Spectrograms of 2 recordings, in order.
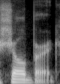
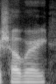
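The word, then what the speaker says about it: Sjöberg: Is that how you pronounce it? Yeah, it's Dr. Schoberg. Dr. Schoberg.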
